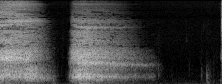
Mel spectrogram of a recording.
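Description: Close, audible breathing during a calm guided session: a long airy exhale, a brief pause, then a second long, drawn-out breath that fades out, with no talking over it.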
